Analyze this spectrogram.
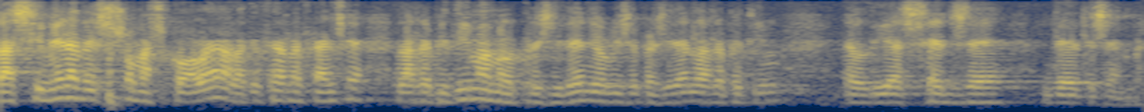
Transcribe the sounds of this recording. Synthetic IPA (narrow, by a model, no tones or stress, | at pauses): asimeɾamessomaskɔlaːlak̪əfɛrnəfɾansalarəpət̪imaməlˠpɾəziðeniəlˠβisəpɾeziðenlərəpət̪im | əlˠd̪iasɛzə | d̪ədəzembɾe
